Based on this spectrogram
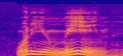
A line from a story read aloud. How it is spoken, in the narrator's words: exclaimed Nicodemus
